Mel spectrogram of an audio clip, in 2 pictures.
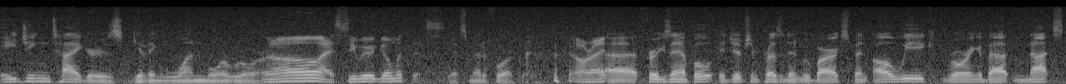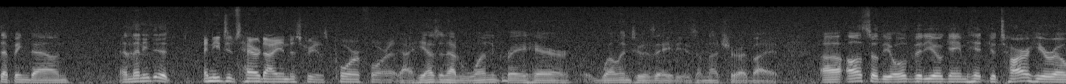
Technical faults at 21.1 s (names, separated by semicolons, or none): none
